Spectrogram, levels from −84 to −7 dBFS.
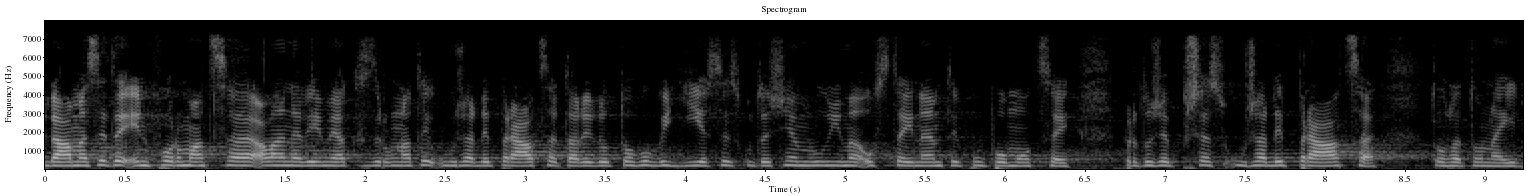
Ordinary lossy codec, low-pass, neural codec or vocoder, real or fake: MP3, 64 kbps; 7.2 kHz; none; real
